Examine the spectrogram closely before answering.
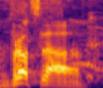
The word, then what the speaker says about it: Wrocław: Because, yes, you know, last time we helped you with pronunciation of Wrocław. Wrocław. And the 16th in Wrocław. Wrocław. Wrocław.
